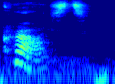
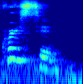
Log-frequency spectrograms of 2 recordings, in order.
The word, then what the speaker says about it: Christ: Okay, we can still meet this K in words like Christ, Christ, Christ, Christ, Christian, Christian, Christ.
